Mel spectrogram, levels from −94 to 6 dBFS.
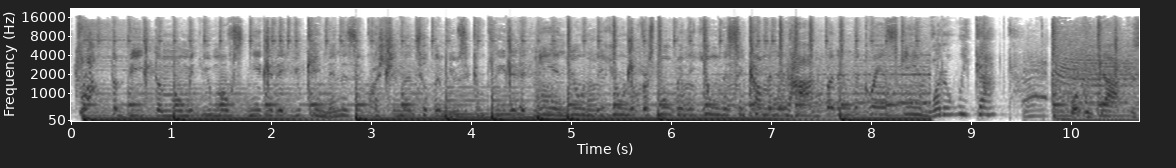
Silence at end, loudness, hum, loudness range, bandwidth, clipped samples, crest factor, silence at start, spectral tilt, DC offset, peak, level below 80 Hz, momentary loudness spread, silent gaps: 0 s; -14 LUFS; none; 3 LU; 16.5 kHz; under 0.1%; 12 dB; 0.05 s; -4 dB/octave; under 0.1%; 0 dBFS; -14 dBFS; 6 LU; none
